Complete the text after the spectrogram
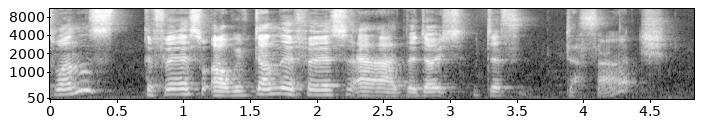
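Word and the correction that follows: D'Arce: choke. I can never pronounce that. – Darch. – That's how we say it.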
